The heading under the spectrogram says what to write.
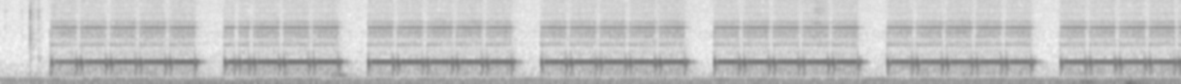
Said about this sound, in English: Okay, so what was that? Clearly that was Morse code over FM radio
